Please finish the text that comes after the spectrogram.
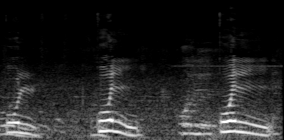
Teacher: ہم نے اس کو قاف کو ہیوی کرنا ہے، لام کو لائٹ کرنا ہے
